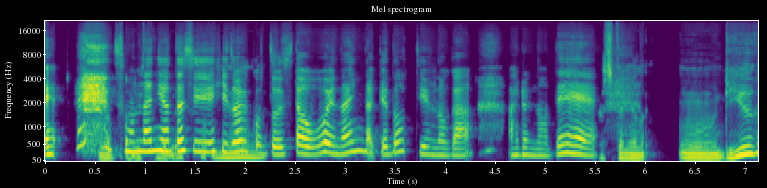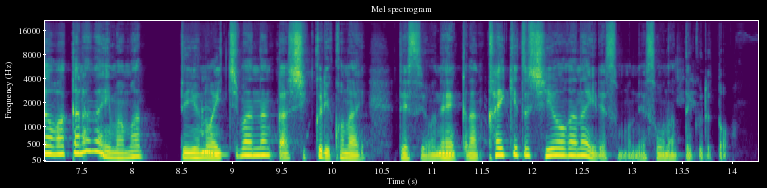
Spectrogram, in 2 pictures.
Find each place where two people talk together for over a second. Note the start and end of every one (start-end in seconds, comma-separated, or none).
0.7-2.2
